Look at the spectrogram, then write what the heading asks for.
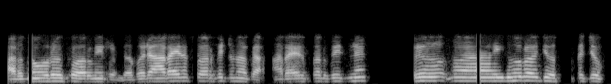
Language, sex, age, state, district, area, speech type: Malayalam, male, 60+, Kerala, Alappuzha, rural, conversation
